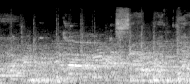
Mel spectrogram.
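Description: A futsal ball being kicked and bouncing on the court during play, with voices and music in the background.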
